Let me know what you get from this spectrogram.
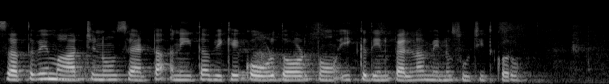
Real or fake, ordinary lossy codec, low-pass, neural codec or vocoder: real; none; none; none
